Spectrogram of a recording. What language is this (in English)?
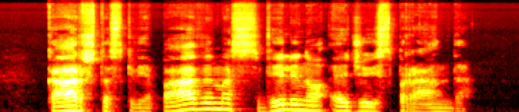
Lithuanian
